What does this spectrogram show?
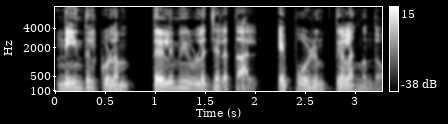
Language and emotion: Malayalam, neutral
